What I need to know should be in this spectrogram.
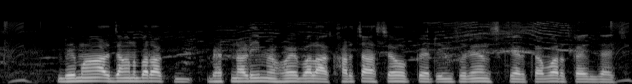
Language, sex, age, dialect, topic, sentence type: Maithili, male, 18-24, Bajjika, banking, statement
